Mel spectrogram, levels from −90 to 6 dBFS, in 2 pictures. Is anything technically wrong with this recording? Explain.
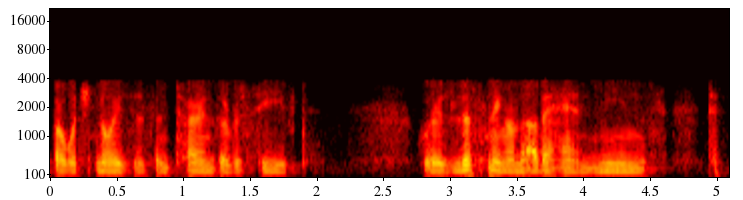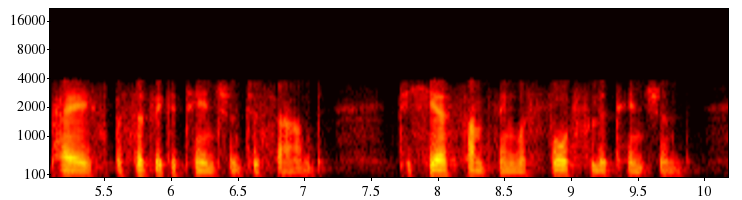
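Yes, the speech has plainly audible codec damage throughout.

Speex codec: For the whole clip, the speech sits in a line band of 150 Hz to 3.5 kHz and has a grainy, coded texture, consistent with roughly 11 kbps Speex, whose CELP model spends few bits on the excitation. On a spectrogram, energy stops sharply near 3.5 kHz and the harmonics look smeared.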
